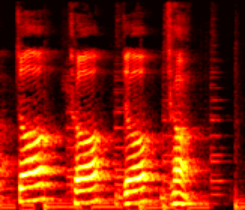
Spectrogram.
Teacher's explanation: बंद करके खोलने पर वायु उच्चारण स्थानों को कुछ रगड़ती हुई स्पर्श करती है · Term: स्पर्श संघर्षी व्यंजन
